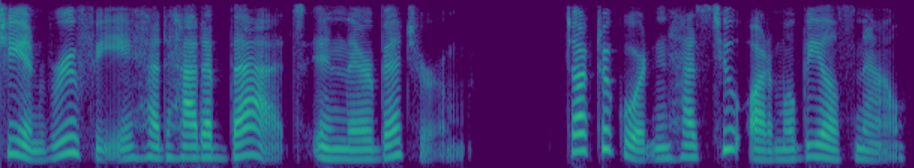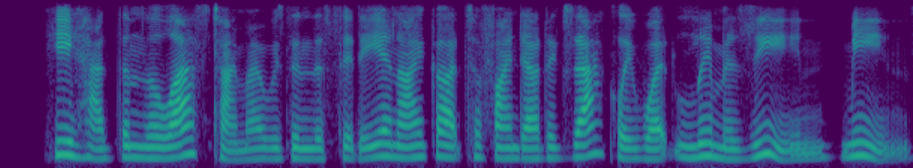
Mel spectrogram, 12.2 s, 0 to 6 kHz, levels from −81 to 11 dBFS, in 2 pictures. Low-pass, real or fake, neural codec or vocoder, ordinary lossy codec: 5.4 kHz; real; none; Opus, 24 kbps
